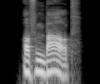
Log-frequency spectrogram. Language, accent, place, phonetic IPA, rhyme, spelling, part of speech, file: German, Germany, Berlin, [ɔfn̩ˈbaːɐ̯t], -aːɐ̯t, offenbart, verb, De-offenbart.ogg
- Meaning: 1. past participle of offenbaren 2. inflection of offenbaren: third-person singular present 3. inflection of offenbaren: second-person plural present 4. inflection of offenbaren: plural imperative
